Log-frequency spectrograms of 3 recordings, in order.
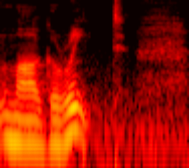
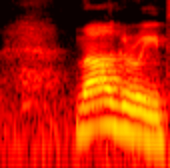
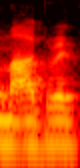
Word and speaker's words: Marguerite: show thanks for having how many people get your name wrong like me most yeah obviously yeah because Sri Lanka is used to a Margaret than a margarita or a margarita yeah like the drink I was here on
